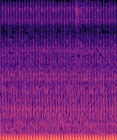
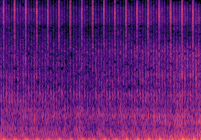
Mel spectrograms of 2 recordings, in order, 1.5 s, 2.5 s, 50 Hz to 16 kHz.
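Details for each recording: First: 1.6 HDi diesel idling smoothly with a steady, even low rumble, no misfire or knock; the blue smoke and unstable idle had been traced to a loose injector leaking past its seal, since retightened. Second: Peugeot/Citroën 1.6 HDi diesel idling unevenly with blue smoke, a sharp regular ticking puff about seven times a second from a leaking injector seal; injectors to be removed and seals replaced.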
